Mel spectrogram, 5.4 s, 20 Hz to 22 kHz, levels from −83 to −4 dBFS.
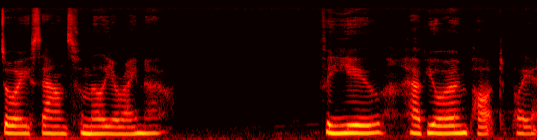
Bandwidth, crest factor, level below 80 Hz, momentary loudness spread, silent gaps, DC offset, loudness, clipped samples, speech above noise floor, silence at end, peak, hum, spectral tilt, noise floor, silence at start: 17.5 kHz; 16 dB; -68 dBFS; 12 LU; none; under 0.1%; -35 LUFS; under 0.1%; 34 dB; 0 s; -20 dBFS; none; -6 dB/octave; -68 dBFS; 0 s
